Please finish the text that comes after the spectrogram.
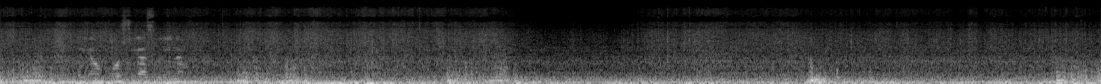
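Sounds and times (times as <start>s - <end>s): car driving on wet road: 0.0s - 11.0s
heavy rain on a car roof: 0.0s - 11.0s.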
